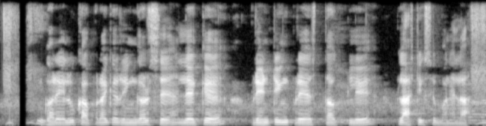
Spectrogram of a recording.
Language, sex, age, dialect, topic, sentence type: Bhojpuri, male, 18-24, Southern / Standard, agriculture, statement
